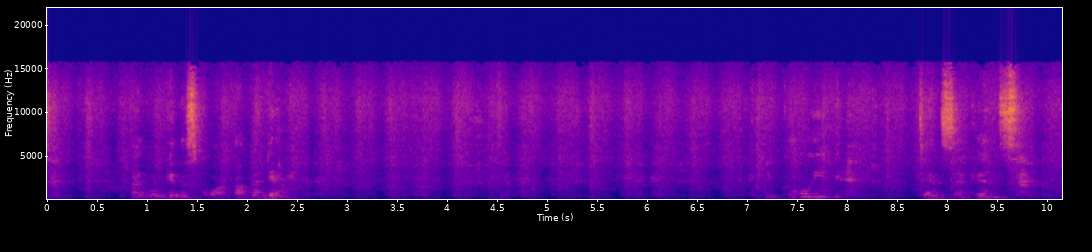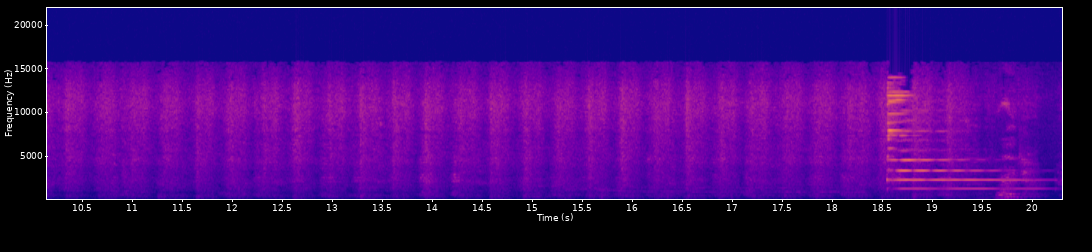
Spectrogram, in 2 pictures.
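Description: Feet thump rhythmically on a carpeted floor as a person jumps in place.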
